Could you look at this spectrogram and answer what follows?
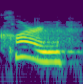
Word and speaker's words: Karen: so my whole life people always tend to pronounce my name as Karen, and so when I did go to Denmark several years ago, I thought at last people will pronounce my name correctly, but then they told me it's actually pronounced Karen or something weird like that in Denmark.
